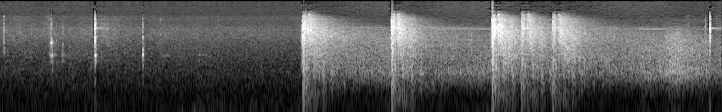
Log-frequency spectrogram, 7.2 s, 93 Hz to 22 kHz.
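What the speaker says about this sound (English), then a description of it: "let's take a look at our M1A in recoil" An M1A rifle fires several sharp, loud reports with ringing decay, spaced about a second apart after a few quiet mechanical clicks, outdoors.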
